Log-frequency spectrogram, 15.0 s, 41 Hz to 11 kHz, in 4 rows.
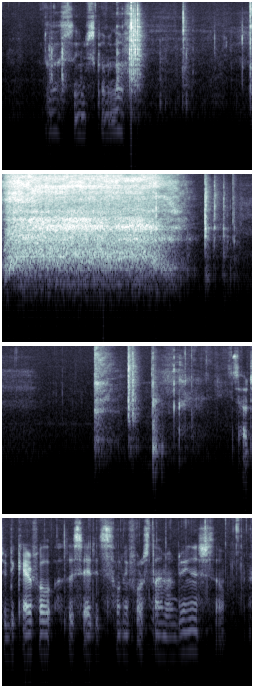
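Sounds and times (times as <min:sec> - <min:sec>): hot-air blower rushing: 0:03.7 - 0:06.7, 0:08.9 - 0:09.4.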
